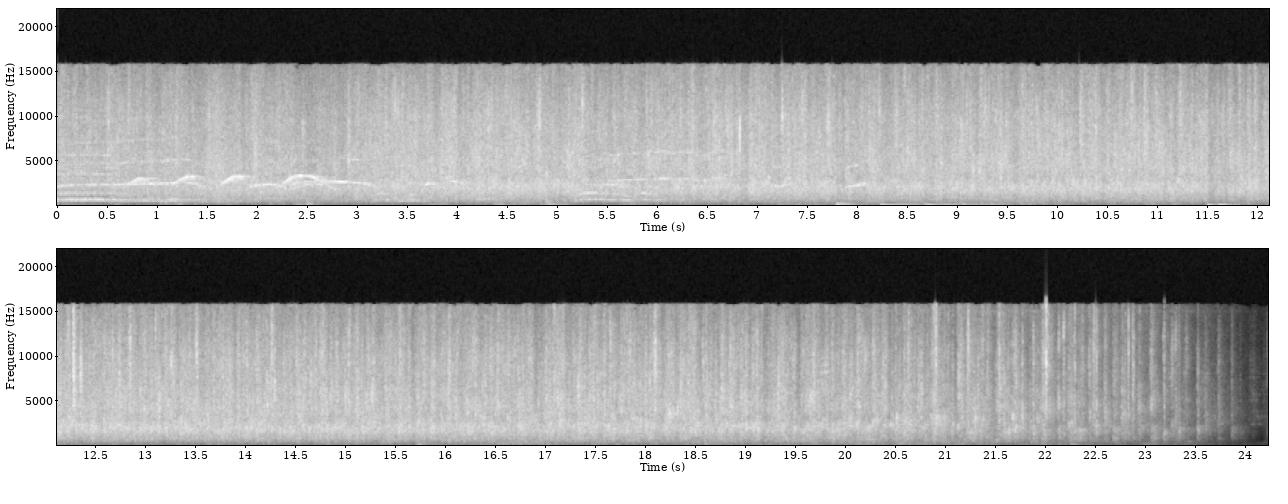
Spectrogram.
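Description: Concert audience applauding at the end of a live big-band jazz performance; the applause fades out over the last few seconds.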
